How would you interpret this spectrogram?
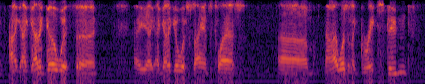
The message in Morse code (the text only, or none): none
